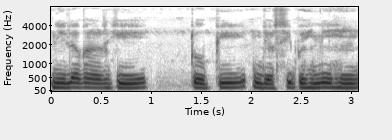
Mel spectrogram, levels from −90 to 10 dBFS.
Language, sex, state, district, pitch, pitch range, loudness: Chhattisgarhi, male, Chhattisgarh, Bilaspur, 155 Hz, 150-160 Hz, -13 LUFS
